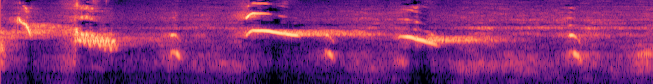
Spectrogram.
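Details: Chopi Blackbird from the Brazilian Cerrado giving clear whistled notes, some slurred and sliding downward, separated by short gaps, with brief lower chuckling notes between phrases.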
